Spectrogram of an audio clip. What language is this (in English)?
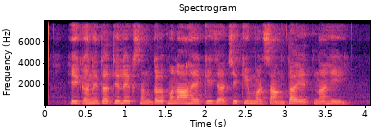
Marathi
